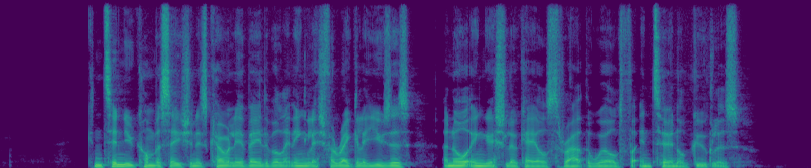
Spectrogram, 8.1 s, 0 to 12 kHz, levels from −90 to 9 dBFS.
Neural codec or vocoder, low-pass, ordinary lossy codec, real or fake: none; none; none; real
